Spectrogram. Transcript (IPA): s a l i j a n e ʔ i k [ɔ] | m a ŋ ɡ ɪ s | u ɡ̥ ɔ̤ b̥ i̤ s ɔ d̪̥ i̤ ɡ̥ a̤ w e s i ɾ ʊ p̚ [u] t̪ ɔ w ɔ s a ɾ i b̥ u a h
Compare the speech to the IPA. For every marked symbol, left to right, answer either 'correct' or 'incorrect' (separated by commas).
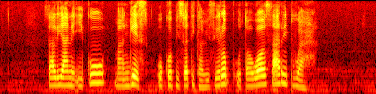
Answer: incorrect, correct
